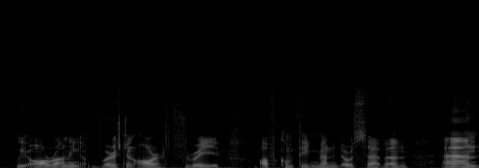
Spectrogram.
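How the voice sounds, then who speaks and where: In a very clean recording with a silent background, a man with a Swedish accent speaks in a bright, sharp tone. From Sweden, west coast. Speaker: IT deployment trainer. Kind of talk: technical training tutorial.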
